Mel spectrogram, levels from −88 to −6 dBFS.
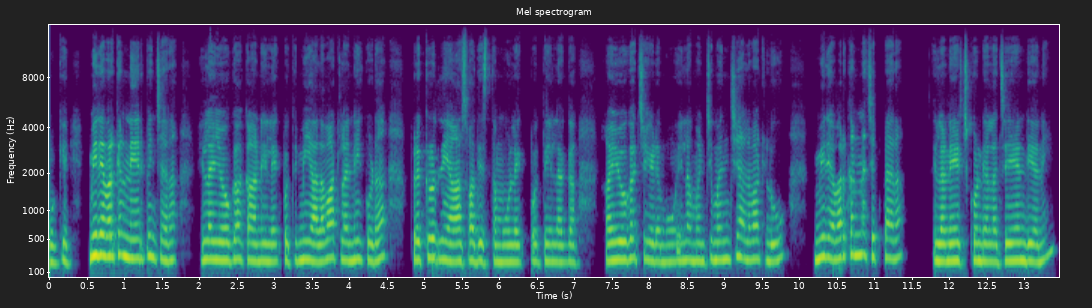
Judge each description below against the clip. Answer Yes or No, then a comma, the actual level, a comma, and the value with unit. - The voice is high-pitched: Yes, high, 230 Hz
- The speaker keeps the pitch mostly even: Yes, narrow, 2.2 semitones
